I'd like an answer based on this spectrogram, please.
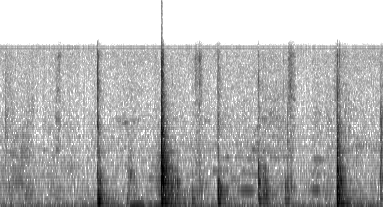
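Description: Several separate knocks and clicks at uneven intervals, the loudest a little past three seconds in.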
